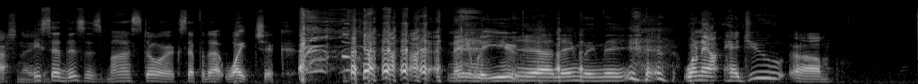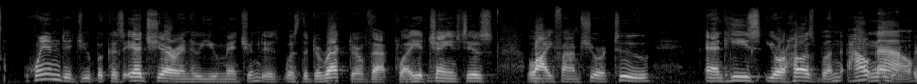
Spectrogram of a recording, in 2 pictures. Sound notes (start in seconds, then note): 3.0 both laughing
